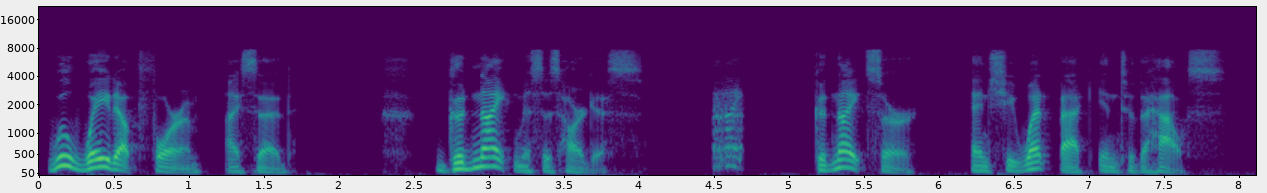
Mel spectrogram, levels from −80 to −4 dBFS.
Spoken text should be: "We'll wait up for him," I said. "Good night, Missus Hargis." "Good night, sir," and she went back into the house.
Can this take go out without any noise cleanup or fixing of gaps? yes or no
no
